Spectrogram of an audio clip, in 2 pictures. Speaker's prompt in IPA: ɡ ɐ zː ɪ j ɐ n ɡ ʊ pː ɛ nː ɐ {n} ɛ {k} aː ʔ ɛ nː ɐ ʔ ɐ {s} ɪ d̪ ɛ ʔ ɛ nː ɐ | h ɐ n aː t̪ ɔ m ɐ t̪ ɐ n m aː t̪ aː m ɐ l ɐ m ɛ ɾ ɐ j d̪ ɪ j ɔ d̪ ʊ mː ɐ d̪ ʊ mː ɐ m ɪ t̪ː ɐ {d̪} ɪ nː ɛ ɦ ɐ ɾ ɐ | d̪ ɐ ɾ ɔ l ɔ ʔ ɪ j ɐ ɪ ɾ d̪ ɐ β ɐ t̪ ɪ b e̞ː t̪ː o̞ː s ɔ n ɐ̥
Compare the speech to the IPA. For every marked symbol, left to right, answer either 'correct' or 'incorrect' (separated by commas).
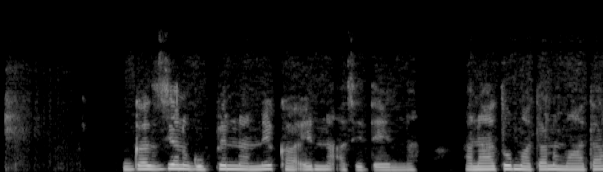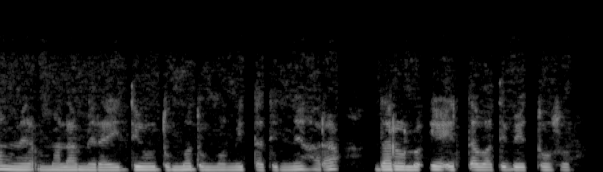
incorrect, correct, correct, incorrect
